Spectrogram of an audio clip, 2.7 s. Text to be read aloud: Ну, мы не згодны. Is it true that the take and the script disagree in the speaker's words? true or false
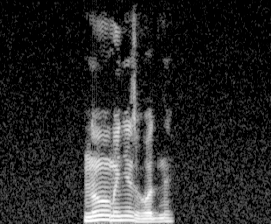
false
